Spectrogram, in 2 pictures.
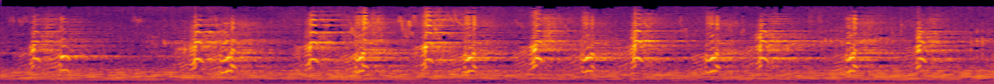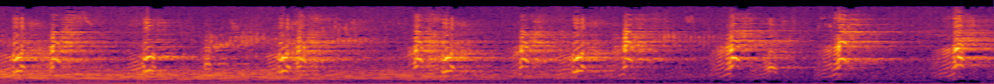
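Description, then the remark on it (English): A flock of Canada geese honks repeatedly and loudly, many overlapping calls in an irregular, continuous chorus, with no talking. “Our human ancestors heard these same candy geese back through the mists of time.”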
